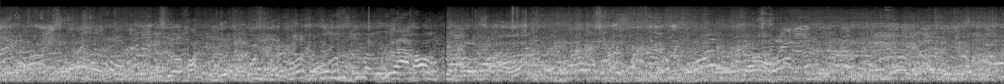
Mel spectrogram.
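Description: A large outdoor crowd of men, women and children chatters all around.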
